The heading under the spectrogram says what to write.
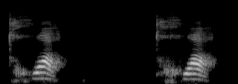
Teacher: Last week we talked about this vowel combination, O-I, which does not make an oi sound like it would in English, but rather wa.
